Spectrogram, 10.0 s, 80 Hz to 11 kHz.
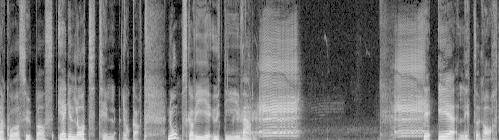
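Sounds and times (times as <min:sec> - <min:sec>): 
speech: 0:00.0 - 0:05.6, 0:08.5 - 0:09.9
goats bleating: 0:04.9 - 0:06.1, 0:07.6 - 0:08.7.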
